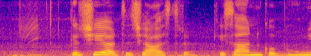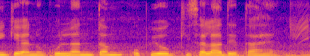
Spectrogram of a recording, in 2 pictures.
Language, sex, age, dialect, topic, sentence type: Hindi, male, 25-30, Hindustani Malvi Khadi Boli, banking, statement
